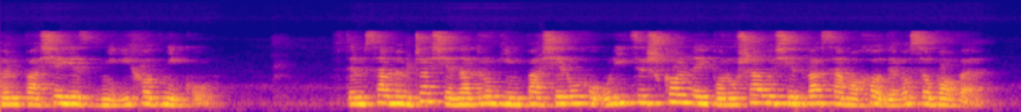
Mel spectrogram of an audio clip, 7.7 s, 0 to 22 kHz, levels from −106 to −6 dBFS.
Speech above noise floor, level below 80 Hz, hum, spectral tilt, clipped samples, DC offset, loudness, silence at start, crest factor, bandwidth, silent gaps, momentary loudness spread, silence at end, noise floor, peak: 37 dB; -66 dBFS; none; -7 dB/octave; under 0.1%; under 0.1%; -22 LUFS; 0 s; 14 dB; 8 kHz; none; 6 LU; 0.25 s; -58 dBFS; -8 dBFS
